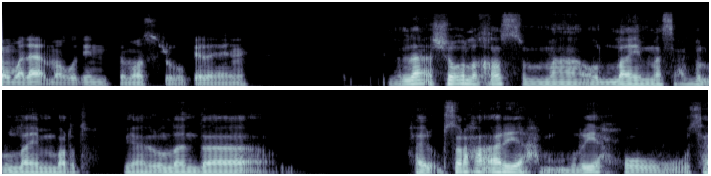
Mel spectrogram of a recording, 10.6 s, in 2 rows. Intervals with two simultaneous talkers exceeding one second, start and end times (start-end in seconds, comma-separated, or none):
none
